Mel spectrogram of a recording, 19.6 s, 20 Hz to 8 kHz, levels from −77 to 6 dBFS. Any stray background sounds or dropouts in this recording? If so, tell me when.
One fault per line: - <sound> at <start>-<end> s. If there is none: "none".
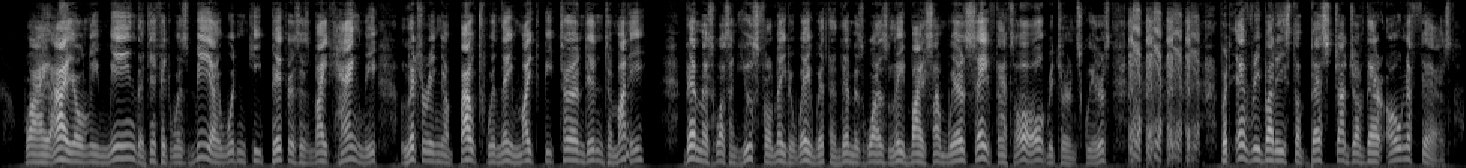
- laugh at 15.0-16.0 s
